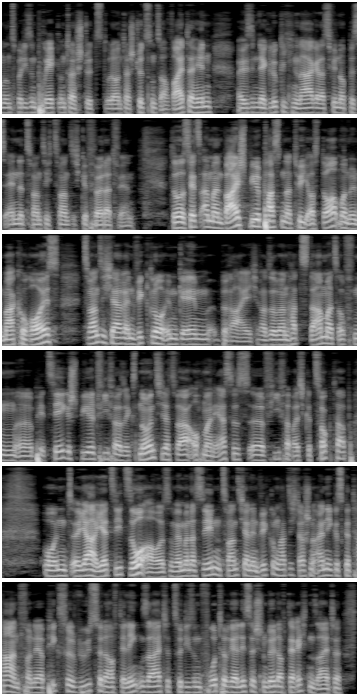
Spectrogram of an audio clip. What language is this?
German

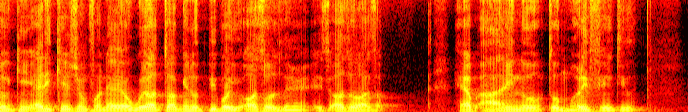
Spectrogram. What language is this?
Liberian English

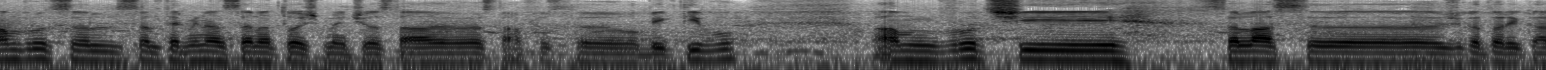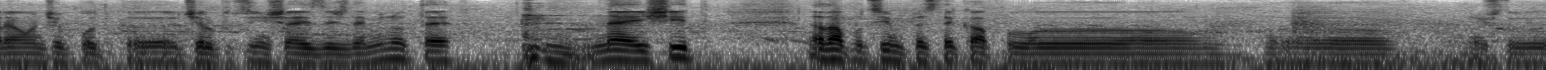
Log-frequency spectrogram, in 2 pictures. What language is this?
Romanian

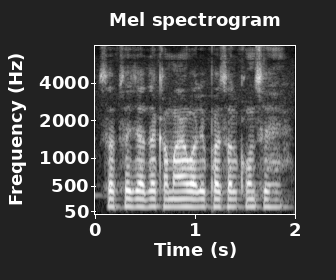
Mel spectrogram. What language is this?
Chhattisgarhi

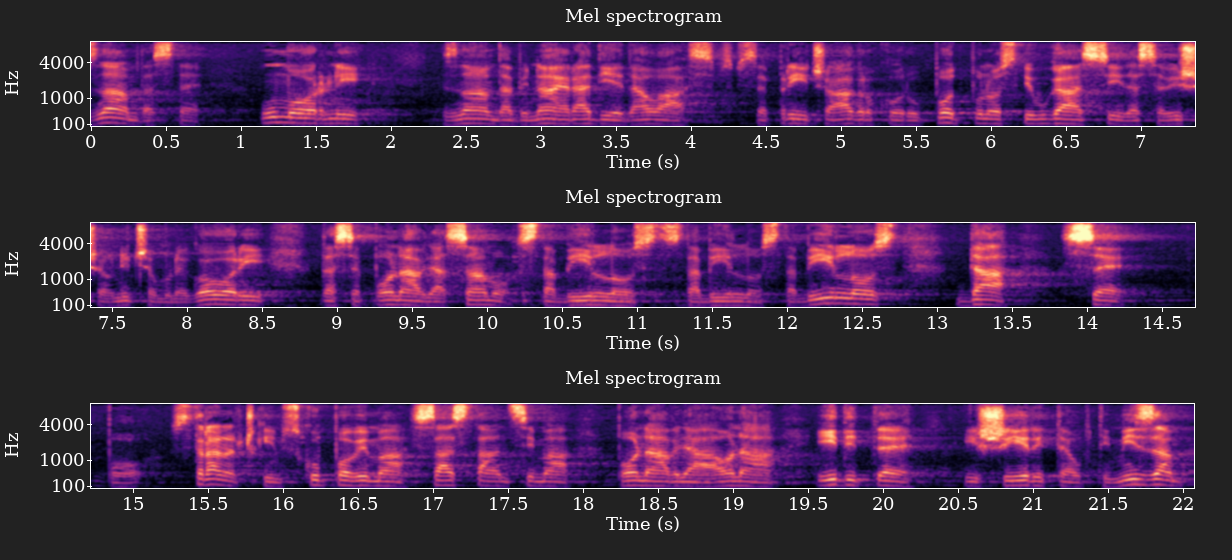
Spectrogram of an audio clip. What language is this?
Croatian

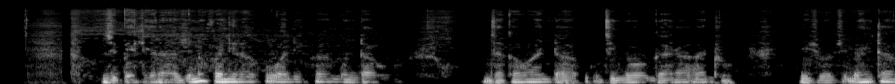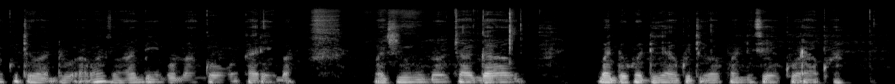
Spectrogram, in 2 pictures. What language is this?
Ndau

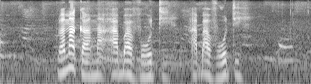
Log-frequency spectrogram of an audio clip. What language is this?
Xhosa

